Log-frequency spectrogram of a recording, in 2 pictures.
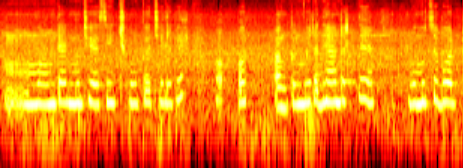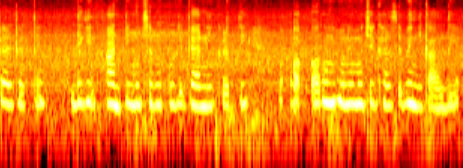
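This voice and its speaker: A woman's voice: very high-pitched, little pitch movement, normal speed, noisy background. A woman voicing a heartbroken young woman who stammers and sobs through her words. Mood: tearful.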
